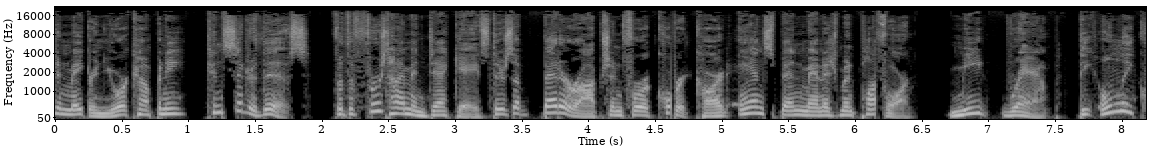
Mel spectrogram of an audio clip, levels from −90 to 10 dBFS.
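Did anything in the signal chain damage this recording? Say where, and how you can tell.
Yes. Dropped buffer (overrun) at 0.26 s and 4.61 s: each time the speech jumps ahead by about a tenth of a second with no silence. This likely happened at the driver or buffer stage, where samples were overwritten before being read and the surrounding audio was butted together.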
